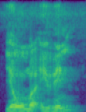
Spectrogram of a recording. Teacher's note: নুনে ইখফা হবে না কারণ তানউইনের পরে আইন আছে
